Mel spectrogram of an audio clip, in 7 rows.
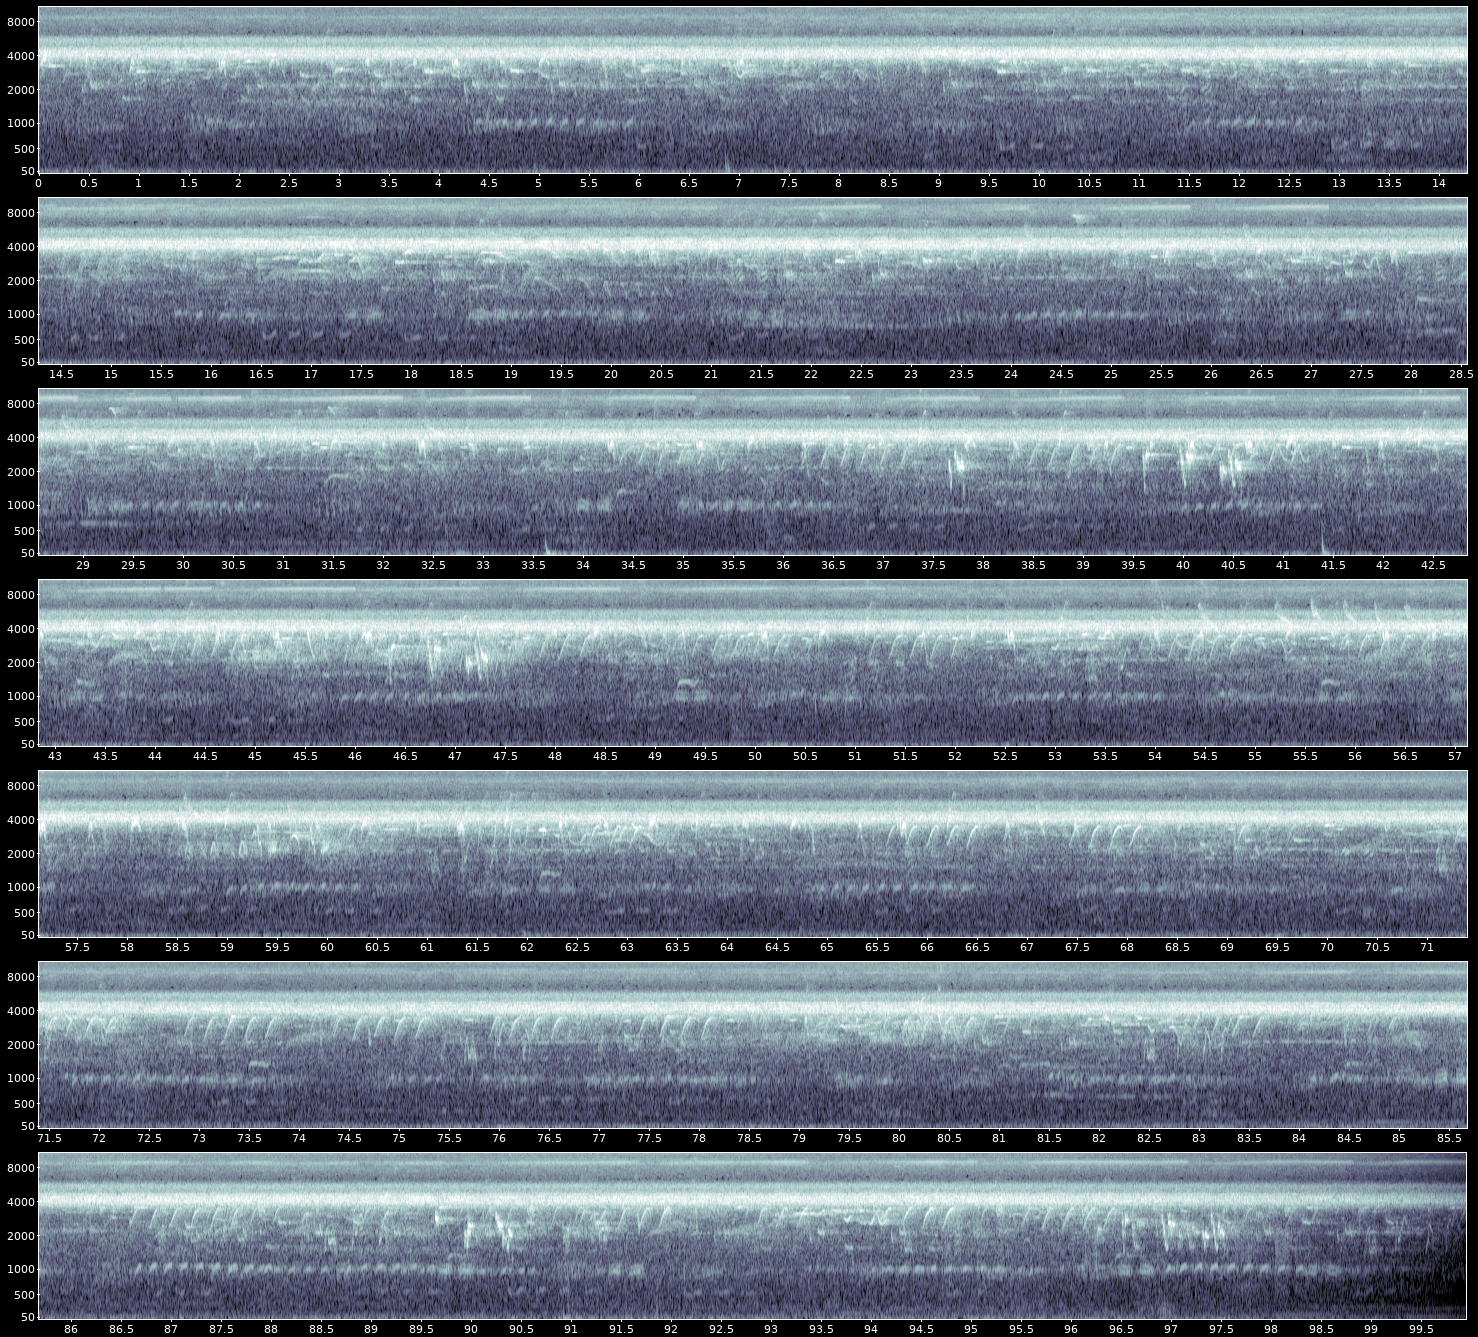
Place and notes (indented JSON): {
  "title": "Zhonggua Rd., Puli Township, Nantou County - Early morning",
  "date": "2015-06-11 05:07:00",
  "description": "Early morning, Bird calls, Croak sounds, Insects sounds",
  "latitude": "23.94",
  "longitude": "120.92",
  "altitude": "503",
  "timezone": "Asia/Taipei"
}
